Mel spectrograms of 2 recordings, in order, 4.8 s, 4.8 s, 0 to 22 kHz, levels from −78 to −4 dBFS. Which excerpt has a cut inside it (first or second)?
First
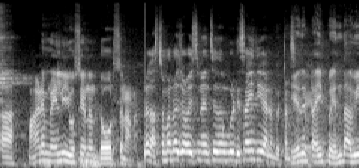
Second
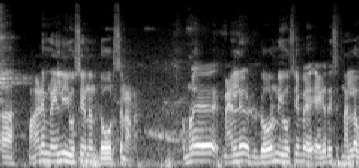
first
